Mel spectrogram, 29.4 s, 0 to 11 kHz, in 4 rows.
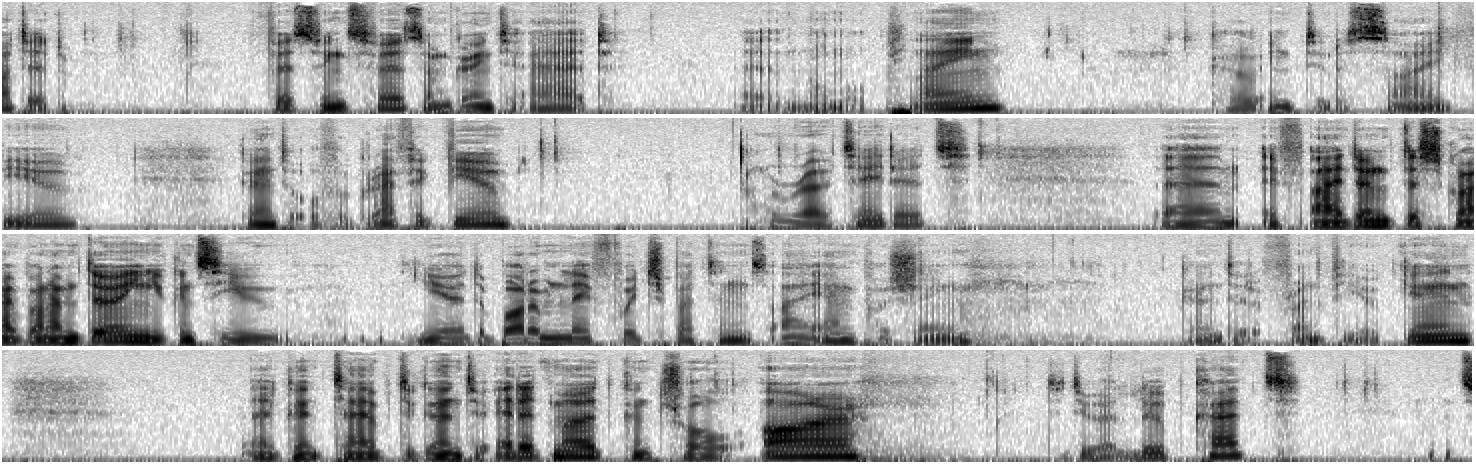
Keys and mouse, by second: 0.5 shift+a, 5.9 KP_3, 7.3 KP_5, 10.1 r, 12.7 click, 15.0-16.0 middle drag, 16.8 middle click, 17.3-18.4 middle drag, 19.3 KP_1, 21.4 Tab, 25.6 ctrl+r.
